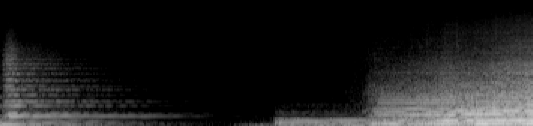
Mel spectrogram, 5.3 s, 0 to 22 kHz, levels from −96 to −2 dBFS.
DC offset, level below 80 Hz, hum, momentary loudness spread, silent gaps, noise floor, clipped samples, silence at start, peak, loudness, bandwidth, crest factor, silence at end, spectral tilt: under 0.1%; -46 dBFS; none; 26 LU; none; -84 dBFS; under 0.1%; 0 s; -12 dBFS; -28 LUFS; 4.7 kHz; 20 dB; 0 s; -10.5 dB/octave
